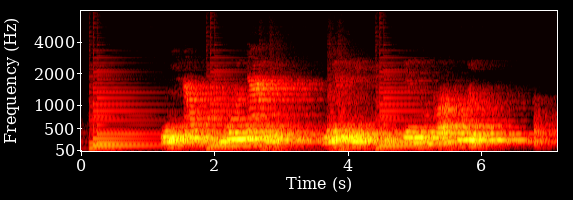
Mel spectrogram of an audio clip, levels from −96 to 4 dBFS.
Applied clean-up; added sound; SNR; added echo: none; Acoustic guitar / Strum; 16 dB; reverberation time 2.2 s.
